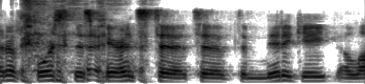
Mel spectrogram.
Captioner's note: laughs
